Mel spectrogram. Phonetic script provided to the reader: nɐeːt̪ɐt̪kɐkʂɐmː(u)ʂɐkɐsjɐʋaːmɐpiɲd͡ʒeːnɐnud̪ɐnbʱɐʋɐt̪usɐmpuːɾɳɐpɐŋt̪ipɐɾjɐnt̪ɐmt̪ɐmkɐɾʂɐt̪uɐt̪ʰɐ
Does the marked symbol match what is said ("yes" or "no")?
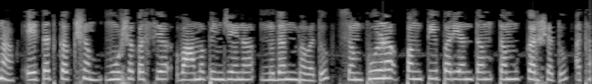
no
